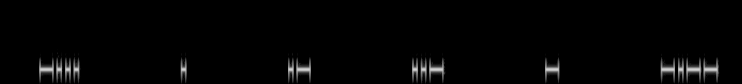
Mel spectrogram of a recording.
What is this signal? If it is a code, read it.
Morse code, heard as a keyed tone, about 28 wpm, spaced as for 8 wpm, 700 Hz. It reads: BEAUTY
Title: 8x Character Spacing - Top 500 Words - 28wpm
